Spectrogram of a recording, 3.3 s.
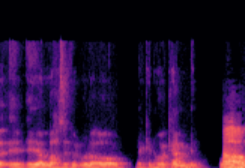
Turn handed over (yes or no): yes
